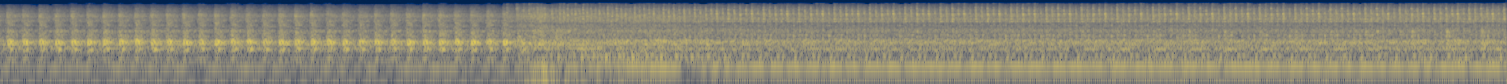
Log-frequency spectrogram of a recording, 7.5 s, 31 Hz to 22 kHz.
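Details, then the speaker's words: BMW F01 730d, N57D30 diesel, after all six Bosch injectors were replaced with factory remanufactured units to cure a tapping/knocking noise: catches, then a steady even idle clatter with no miss or knock; injector values within ±0.4; normal idle. "so i drove around a little bit feels good sounds good engine it's okay"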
